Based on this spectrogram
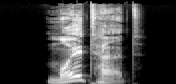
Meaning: inflection of meutern: 1. third-person singular present 2. second-person plural present 3. plural imperative
- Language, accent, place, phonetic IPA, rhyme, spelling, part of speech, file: German, Germany, Berlin, [ˈmɔɪ̯tɐt], -ɔɪ̯tɐt, meutert, verb, De-meutert.ogg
